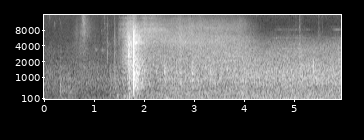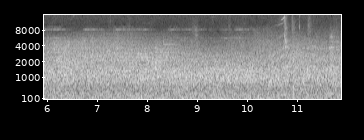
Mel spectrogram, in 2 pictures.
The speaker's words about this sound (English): We'll probably actually get a pretty good sense of the difference in sound as we open up this lift and slide door. The attenuation is quite remarkable.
